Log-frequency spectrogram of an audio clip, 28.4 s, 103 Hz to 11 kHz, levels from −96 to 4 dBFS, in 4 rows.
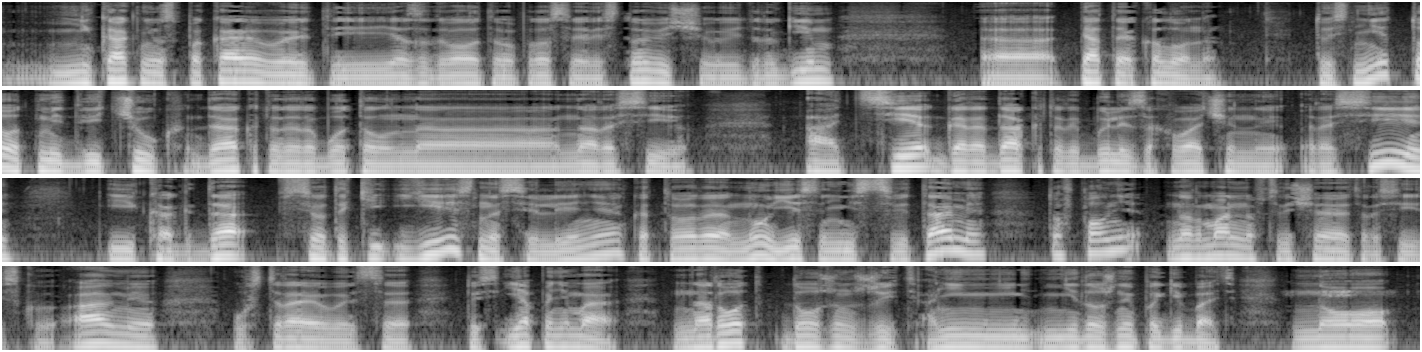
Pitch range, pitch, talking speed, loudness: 90-115 Hz, 105 Hz, 135 wpm, -18 LUFS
